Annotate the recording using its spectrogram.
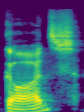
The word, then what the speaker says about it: GAWDS: a NFT project called GAWDS, uh, G A W D S, for those who are interested in Googling. But I like that you pronounce the W.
